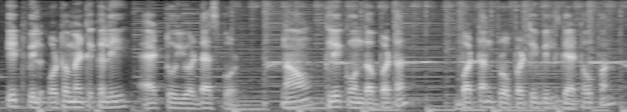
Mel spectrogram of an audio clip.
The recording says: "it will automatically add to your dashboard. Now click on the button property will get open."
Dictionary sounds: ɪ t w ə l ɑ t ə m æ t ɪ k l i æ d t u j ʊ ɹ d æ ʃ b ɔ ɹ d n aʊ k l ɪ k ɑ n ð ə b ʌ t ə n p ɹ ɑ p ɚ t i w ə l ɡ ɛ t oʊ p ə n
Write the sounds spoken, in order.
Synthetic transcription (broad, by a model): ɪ t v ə l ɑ t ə m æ t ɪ k l i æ d t u j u ɹ d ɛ s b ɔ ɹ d n aʊ k l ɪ k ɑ n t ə b ʌ t ə n p ɹ ɑ p ɚ t i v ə l ɡ ɛ t oʊ p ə n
